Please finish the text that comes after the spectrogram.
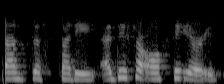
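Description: A woman's voice: medium pitch, fairly even intonation, a little fast. A woman from Lebanon, a guest financial therapist, explaining her views in a thoughtful way with frequent restarts. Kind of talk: casual interview talk. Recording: tinny phone-like line.

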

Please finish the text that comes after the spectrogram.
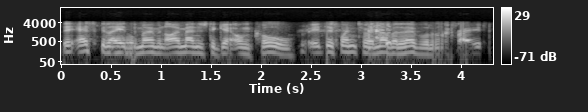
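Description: A man's voice: medium pitch, fairly even intonation, quick pace, over a noisy crowd. Guy ribbing people on a call, kinda mock-posh, sounds like a phone line. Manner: teasing, mock-pompous. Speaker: guest on call. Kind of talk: joking banter on a call. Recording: tinny call audio.

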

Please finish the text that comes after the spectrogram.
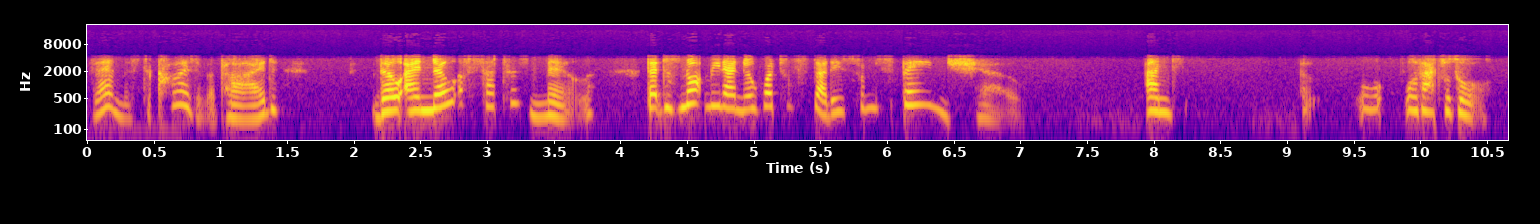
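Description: A woman's voice: high-pitched, very animated, measured pace, pauses often, husky, no echo, full character voice. A woman playing a genteel, tender lady novelist with formal period diction in a radio play. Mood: troubled. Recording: dull lo-fi, music behind.

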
